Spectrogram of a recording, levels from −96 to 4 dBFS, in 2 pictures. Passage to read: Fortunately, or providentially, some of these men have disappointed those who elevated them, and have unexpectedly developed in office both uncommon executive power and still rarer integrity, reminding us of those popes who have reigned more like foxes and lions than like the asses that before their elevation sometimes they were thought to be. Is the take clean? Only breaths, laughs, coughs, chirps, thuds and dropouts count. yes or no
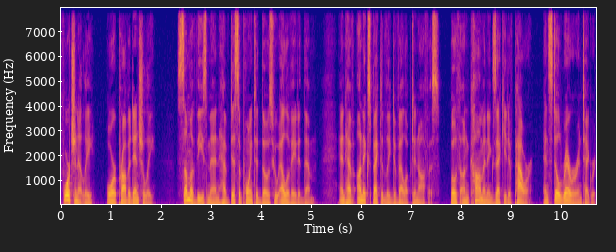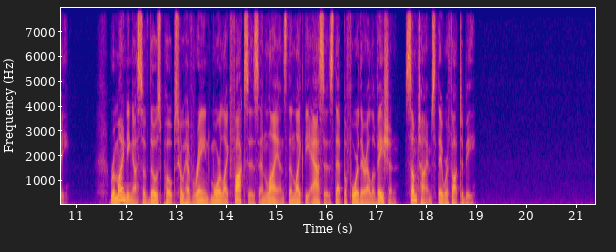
yes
